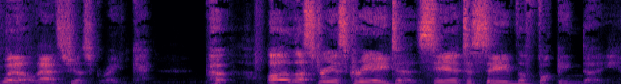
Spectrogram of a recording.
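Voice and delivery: mocking, sardonic, dry sarcastic in-character jab. Player in character greeting the arriving casters, sarcastic in-character jab. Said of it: "I see that you're made into a sarcasm golem".

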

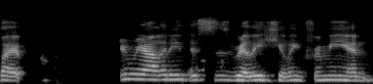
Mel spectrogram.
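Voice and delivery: tearful voice, crying while talking. Thanking a guest at the end of the talk, crying while talking. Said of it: "I know I'm crying right now".

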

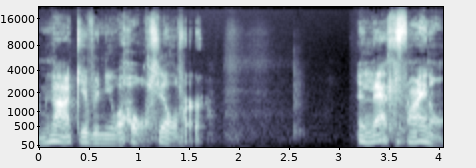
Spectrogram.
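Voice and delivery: soft, sneaky, unbudging goblin voice, firm tone. A player in a tabletop game speaks as a goblin character, in goblin voice. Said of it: "I'm a goblin. / And she'll rub one of her eyes in an almost childlike gesture".

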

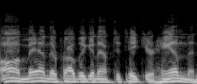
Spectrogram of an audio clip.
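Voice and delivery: plain

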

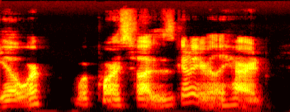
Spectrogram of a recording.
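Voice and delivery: hushed, secretive whisper. Retelling a book scene where George brings up money: whispering as George. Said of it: "whispering it on the Quidditch pitch".

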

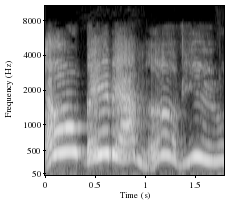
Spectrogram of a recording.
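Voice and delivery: very high, pitched way up, southern diner waitress voice. Describing a diner scene where Rip walks in, imitating a southern waitress. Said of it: "the southern waitress is like".

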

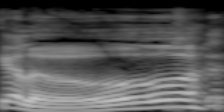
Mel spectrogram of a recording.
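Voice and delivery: shrill, booming, very high, loud, drawn-out fake hello. Asked how they'd answer the boss's call, speaker shows a weird fake voice. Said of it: "like a weird voice. It's not my voice".

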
